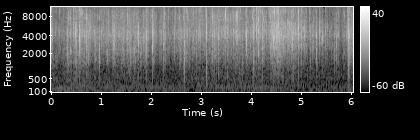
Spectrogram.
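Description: A rolled tube of red plastic bubble wrap is held beside the microphone while long nails scratch along its bubbles. The result is a steady, dense stream of bright, high crinkling and scratchy ticks, with sharper clicks popping out now and then.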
